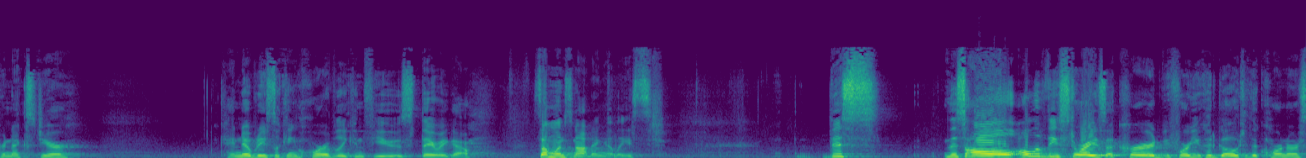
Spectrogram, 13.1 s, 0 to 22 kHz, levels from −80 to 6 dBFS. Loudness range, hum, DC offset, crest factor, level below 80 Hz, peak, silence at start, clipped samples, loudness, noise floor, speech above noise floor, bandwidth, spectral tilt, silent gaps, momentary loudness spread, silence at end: 10 LU; none; under 0.1%; 14 dB; -60 dBFS; 0 dBFS; 0 s; under 0.1%; -14 LUFS; -52 dBFS; 39 dB; 15.5 kHz; -3.5 dB/octave; none; 17 LU; 0 s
